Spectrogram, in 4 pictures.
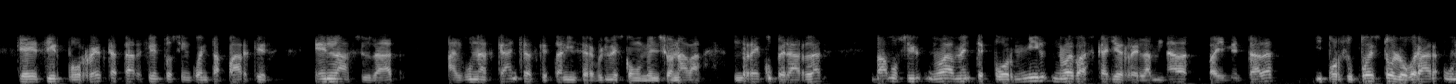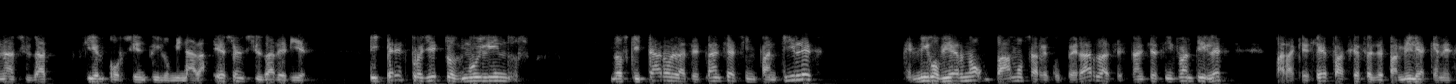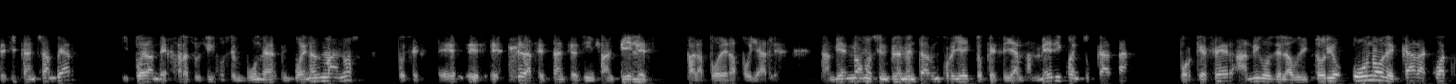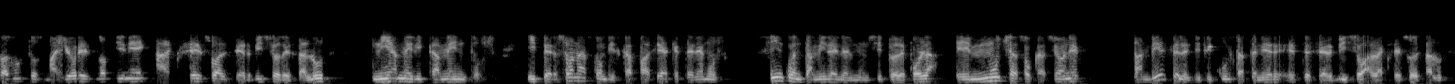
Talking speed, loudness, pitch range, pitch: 155 wpm, -26 LUFS, 120-185 Hz, 140 Hz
